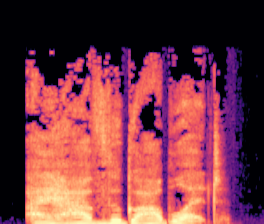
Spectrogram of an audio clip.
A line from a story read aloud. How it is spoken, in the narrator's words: he whispers to me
